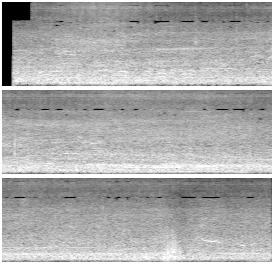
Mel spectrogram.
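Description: Street traffic: cars and motorcycles running slowly along a town street, with people's voices talking indistinctly in the background and a brief knock near the end.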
